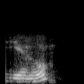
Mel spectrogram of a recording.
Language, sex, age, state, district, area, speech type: Urdu, male, 60+, Uttar Pradesh, Rampur, urban, conversation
